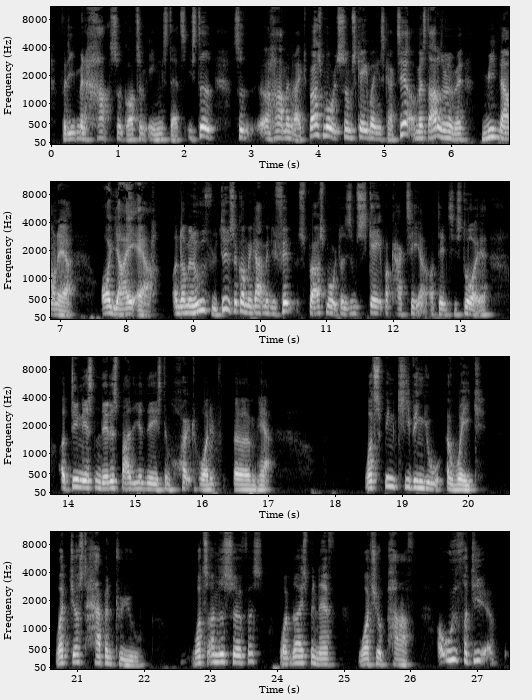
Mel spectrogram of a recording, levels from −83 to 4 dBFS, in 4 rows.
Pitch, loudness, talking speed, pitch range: 150 Hz, -20 LUFS, 195 wpm, 125-180 Hz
